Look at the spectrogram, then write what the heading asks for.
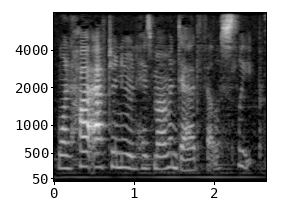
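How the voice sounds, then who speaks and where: A woman reading a children's story expressively, with careful, measured phrasing. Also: a little high, fairly even intonation, bright, forceful tone, faint music behind. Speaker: volunteer storybook reader.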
